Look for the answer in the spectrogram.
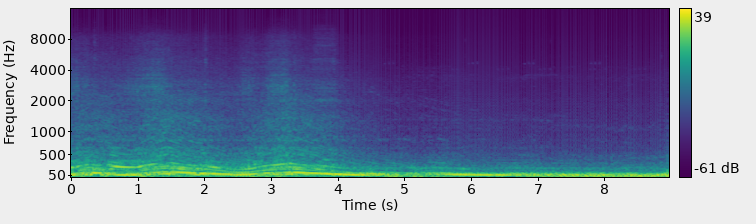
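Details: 1987 350 TPI tuned port injection, hard start and hesitation when cold: revs climb and sag unevenly as throttle is pushed, then drop to a low steady rumble; stumbling hesitation, only MAF code when unplugged, cause not pinned down.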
